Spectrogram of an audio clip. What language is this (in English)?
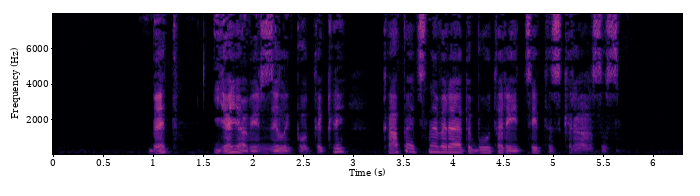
Latvian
